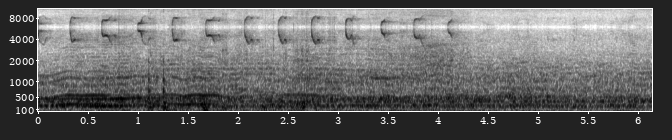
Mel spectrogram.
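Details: A colony of honey bees with a single swarm cell, not very agitated, hums low and steadily; faint drawn-out tones sit above the drone, and rapid high ticks repeat about four times a second for the first four seconds.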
